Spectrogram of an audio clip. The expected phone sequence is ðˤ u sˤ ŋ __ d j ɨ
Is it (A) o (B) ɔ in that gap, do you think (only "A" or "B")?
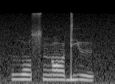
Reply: B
